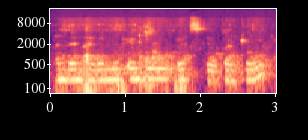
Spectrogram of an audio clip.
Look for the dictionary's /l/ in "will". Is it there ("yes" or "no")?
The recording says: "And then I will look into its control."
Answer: no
